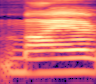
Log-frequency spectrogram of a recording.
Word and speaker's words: Maya: I'm also on Tumblr at Maya Reviews.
